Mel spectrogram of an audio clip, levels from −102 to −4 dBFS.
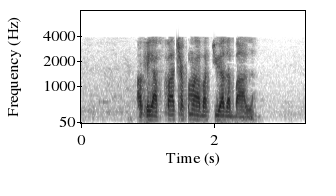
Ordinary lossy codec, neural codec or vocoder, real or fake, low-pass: AAC, 16 kbps; none; real; 7.2 kHz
